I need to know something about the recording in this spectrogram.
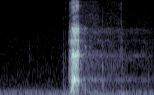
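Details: Single short voiced hiccup-like catch during a read-aloud of a children's story about hiccups, against quiet room noise and faint music; hiccup.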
